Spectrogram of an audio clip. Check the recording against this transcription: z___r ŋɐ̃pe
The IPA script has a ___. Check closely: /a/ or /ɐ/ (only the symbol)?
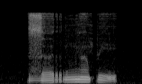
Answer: ɐ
